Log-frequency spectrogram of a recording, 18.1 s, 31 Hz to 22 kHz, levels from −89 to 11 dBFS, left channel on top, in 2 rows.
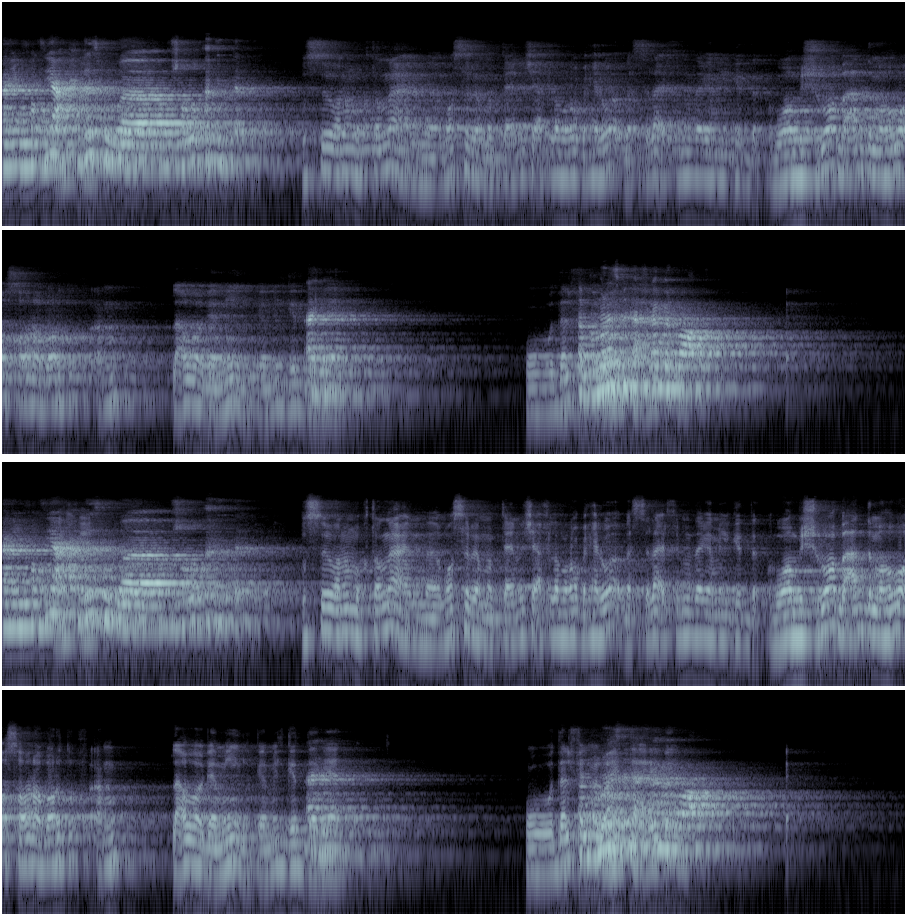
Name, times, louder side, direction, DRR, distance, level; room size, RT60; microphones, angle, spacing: voice 1, 0.0-2.4 12.1-12.3 14.8-16.0, left 1 dB, 45° left, -2 dB, 1.2 m, -19 dB
voice 2, 0.6-0.9 3.0-10.2 10.7-12.4 14.3-15.9, right 4 dB, 45° right, 9 dB, 0.3 m, -27 dB
7.6 x 3.6 x 6.4 m, 2.4 s
head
